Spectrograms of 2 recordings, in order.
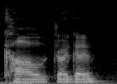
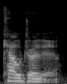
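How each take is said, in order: First: The first name has a long vowel, like 'Carl'. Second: The first name has a short vowel, like 'Cal'. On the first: The speaker calls it wrong. "I genuinely thought his name was like Carl Drogo" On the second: The speaker calls it right. "It should be Cal, right?"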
